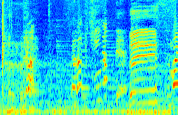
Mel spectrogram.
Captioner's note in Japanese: ※音声変えてます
